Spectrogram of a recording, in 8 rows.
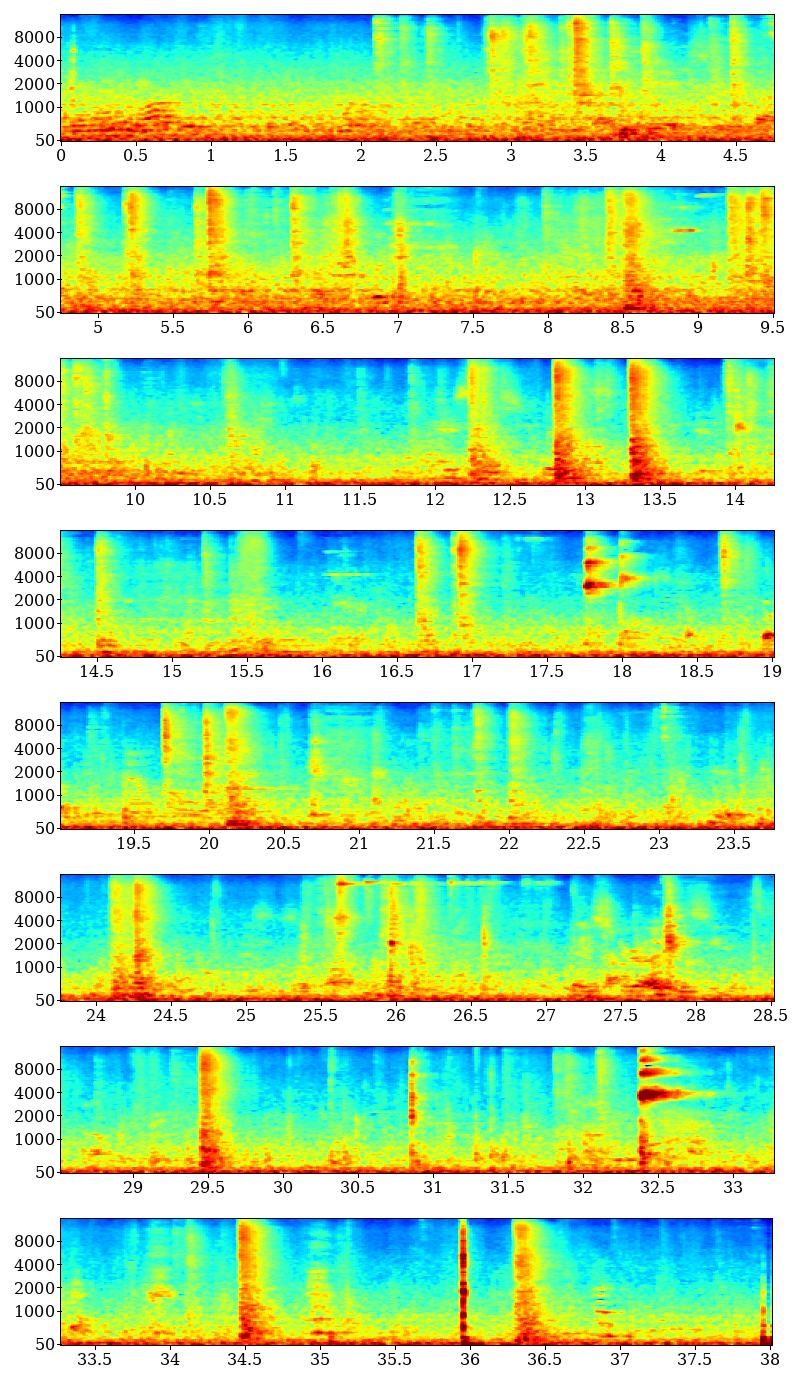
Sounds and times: conversation 0:00.2 - 0:35.1
sneaker squeaking 0:17.8 - 0:18.4
sneaker squeaking 0:32.4 - 0:32.9

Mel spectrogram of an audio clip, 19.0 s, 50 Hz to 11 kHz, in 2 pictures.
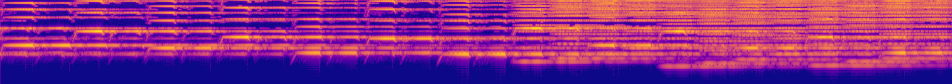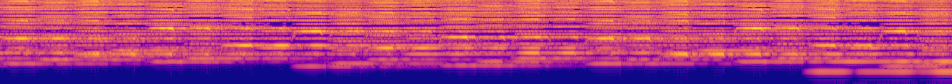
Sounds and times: Synthesizer 0:03.6 - 0:19.0

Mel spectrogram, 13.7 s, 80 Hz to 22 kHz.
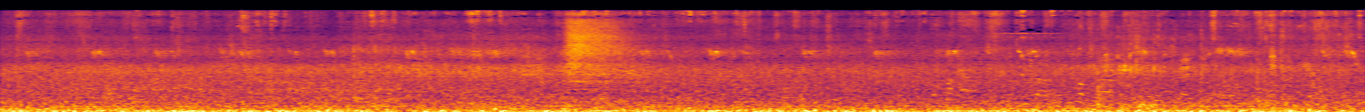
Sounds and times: traffic 0:00.0 - 0:13.6

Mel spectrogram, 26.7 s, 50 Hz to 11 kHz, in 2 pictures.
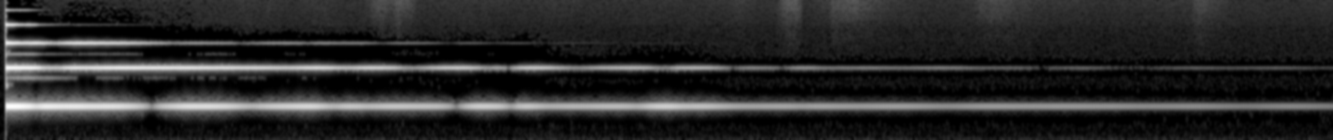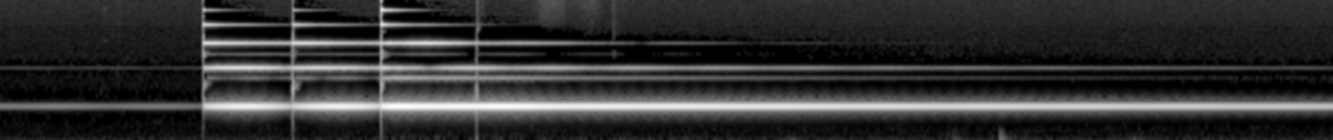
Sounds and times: Tibetan Singing Bowls 0:00.0 - 0:11.3
Tibetan Singing Bowls 0:15.4 - 0:26.6

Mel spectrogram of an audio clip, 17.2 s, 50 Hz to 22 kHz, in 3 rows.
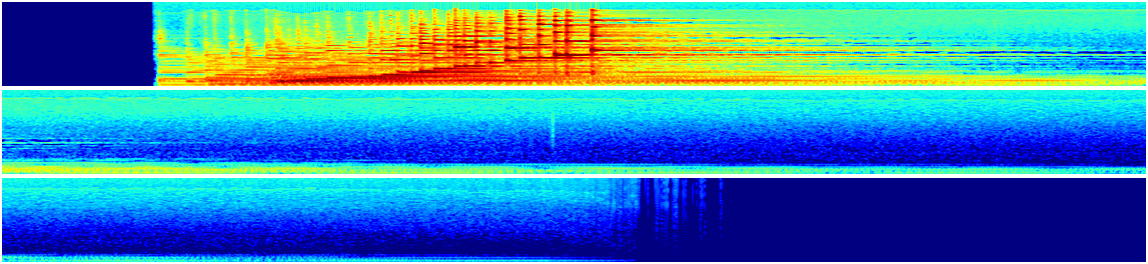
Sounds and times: Harp Glissando Up 0:00.9 - 0:04.7

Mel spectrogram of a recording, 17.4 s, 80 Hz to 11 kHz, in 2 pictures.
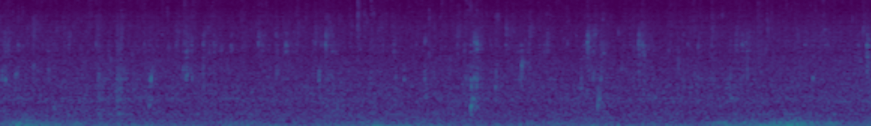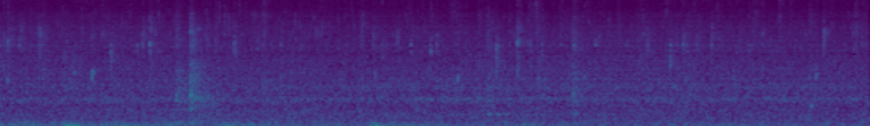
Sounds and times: rain building up and dying down 0:00.0 - 0:17.4

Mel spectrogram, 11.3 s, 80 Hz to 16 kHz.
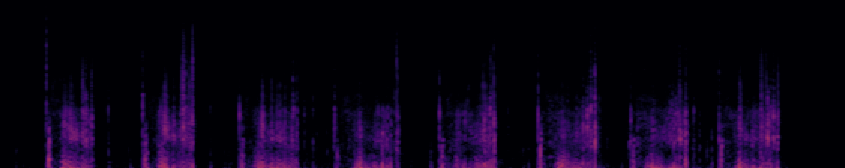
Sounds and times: Pages of a book being flipped or rifled through 0:00.2 - 0:10.5

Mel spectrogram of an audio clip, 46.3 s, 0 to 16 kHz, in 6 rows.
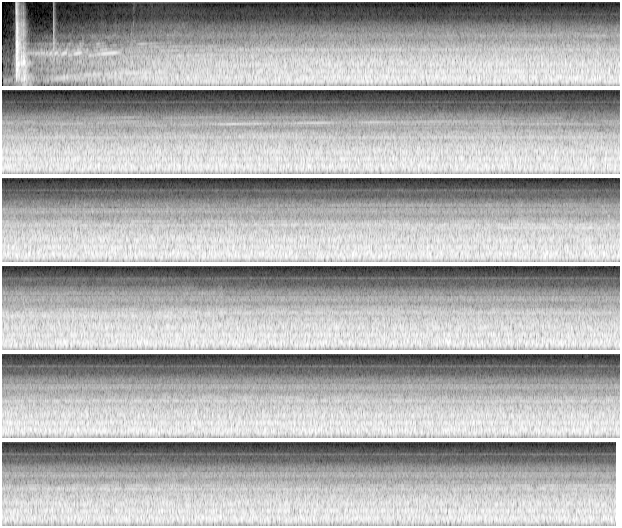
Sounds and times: fan 0:00.0 - 0:46.3
Fairlight Computer Musical Instrument powering on, running and then powering off 0:00.2 - 0:29.0
wind down 0:00.2 - 0:05.4

